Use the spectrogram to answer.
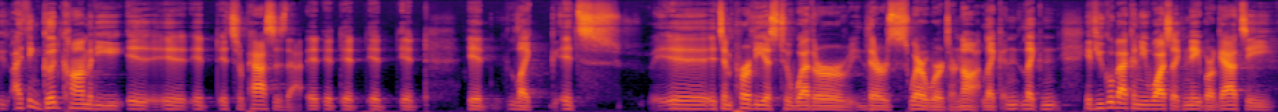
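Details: Adult man who stutters and refers to an injury before starting stand-up; word repetitions; stuttering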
